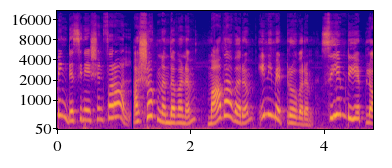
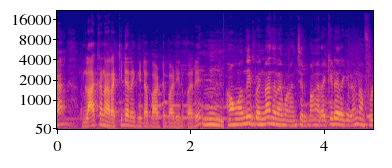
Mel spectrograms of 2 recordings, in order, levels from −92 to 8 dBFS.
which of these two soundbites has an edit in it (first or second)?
second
